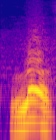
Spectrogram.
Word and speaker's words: LOVB: future of the sport introducing lb Houston love Houston with a silent B one of the six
